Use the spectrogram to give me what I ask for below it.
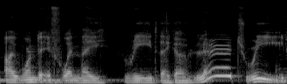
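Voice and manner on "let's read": piggy voice, much higher pitch. Reading a children's story aloud, imagining how the grandparents read: piggy voice. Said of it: "like a piggy".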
